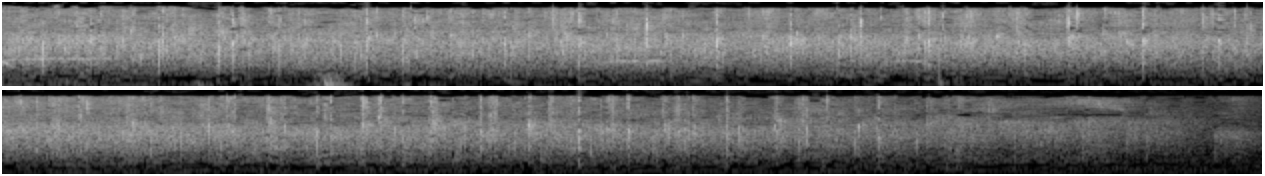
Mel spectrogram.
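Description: Audience applauding after a song, many hand claps blending into a dense patter on an audience cassette recording, with a short rising whistle right at the start; the clapping thins and dies away near the end.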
